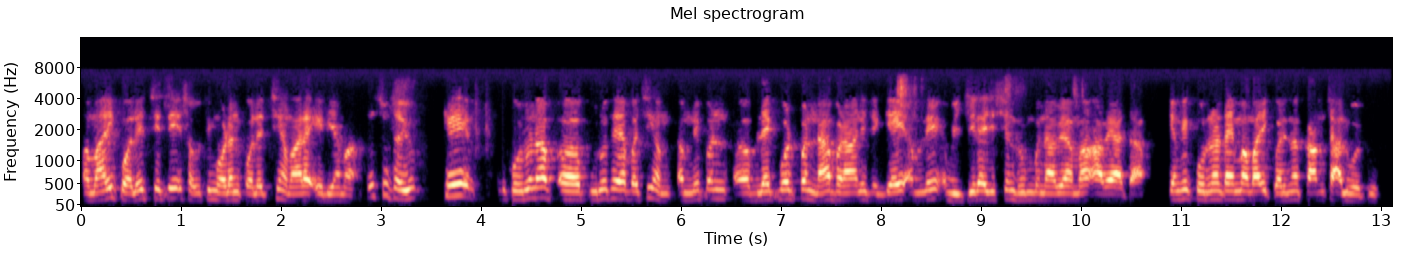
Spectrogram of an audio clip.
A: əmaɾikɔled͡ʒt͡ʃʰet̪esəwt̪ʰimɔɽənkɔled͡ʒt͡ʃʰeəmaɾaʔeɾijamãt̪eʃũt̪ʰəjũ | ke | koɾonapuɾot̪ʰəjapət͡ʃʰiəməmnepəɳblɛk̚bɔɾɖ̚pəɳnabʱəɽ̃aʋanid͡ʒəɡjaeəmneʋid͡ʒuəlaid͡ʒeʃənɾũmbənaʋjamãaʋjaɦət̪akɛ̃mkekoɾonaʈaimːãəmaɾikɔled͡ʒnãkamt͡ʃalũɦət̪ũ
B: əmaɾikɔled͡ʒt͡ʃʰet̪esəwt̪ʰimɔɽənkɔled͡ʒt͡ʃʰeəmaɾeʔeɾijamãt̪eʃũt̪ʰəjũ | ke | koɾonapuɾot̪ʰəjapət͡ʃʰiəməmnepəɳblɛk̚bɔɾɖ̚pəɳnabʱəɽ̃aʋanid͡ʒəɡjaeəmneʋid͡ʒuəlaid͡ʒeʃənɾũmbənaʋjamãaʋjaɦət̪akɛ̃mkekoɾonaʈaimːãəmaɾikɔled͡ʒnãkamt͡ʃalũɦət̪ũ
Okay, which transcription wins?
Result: A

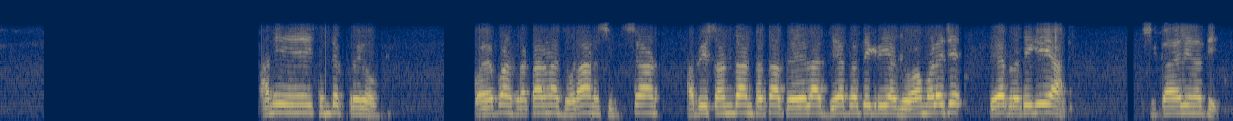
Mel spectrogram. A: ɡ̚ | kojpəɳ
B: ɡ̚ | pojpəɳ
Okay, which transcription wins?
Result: A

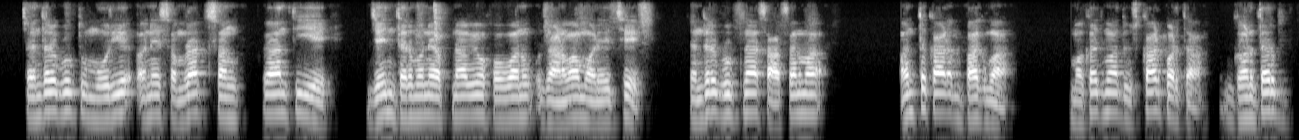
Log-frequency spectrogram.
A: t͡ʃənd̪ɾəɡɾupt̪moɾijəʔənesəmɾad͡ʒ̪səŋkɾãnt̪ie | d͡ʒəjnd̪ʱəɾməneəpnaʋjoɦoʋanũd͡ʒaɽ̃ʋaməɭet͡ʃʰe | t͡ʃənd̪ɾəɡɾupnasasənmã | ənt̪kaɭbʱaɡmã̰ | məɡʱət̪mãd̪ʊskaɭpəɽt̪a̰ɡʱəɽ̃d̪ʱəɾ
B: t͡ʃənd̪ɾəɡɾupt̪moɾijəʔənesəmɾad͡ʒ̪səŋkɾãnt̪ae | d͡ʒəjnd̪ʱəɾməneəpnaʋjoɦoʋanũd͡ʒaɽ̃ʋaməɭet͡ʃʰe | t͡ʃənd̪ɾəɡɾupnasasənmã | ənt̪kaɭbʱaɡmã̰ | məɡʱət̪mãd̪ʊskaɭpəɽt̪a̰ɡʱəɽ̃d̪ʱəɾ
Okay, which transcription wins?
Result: A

